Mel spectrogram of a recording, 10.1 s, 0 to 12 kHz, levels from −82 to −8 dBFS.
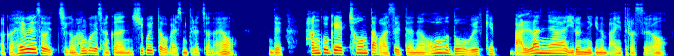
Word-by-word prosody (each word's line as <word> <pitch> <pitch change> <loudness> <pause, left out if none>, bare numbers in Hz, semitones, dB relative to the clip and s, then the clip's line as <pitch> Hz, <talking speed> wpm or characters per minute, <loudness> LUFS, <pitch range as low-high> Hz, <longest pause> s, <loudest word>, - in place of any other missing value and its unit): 아까 115 -2 -7
해외에서 185 - +5
지금 105 -1 -5
한국에 160 +3 +1
잠깐 100 -5 -4
쉬고 170 +8 -1
있다고 175 -10 -1
말씀드렸잖아요. 90 0 -4 0.5
근데 105 -2 -3 0.3
한국에 185 0 +4
처음 190 -2 +2
딱 - - 0
왔을 100 +5 -3
때는 110 -3 -2
"어 185 - +1
너 150 -1 +1
왜 125 +2 0
이렇게 140 -1 -7 0.2
말랐냐?" 175 - +3
이런 125 -1 +1
얘기는 110 +1 -1
많이 90 +2 -5
들었어요. 95 -1 -7
130 Hz, 340 characters per minute, -23 LUFS, 105-175 Hz, 0.5 s, 해외에서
